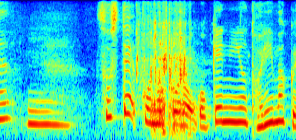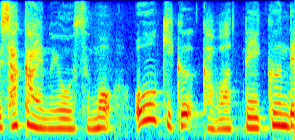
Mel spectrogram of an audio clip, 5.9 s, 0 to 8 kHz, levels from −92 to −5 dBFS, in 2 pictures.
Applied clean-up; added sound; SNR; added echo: none; Gurgling; 8 dB; none.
